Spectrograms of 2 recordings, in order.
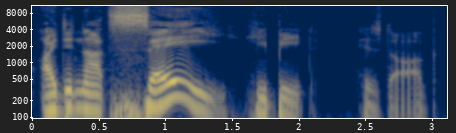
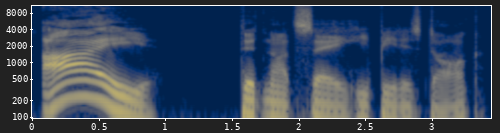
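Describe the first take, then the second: First: The stress is on the word say. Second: The stress is on the word I.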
